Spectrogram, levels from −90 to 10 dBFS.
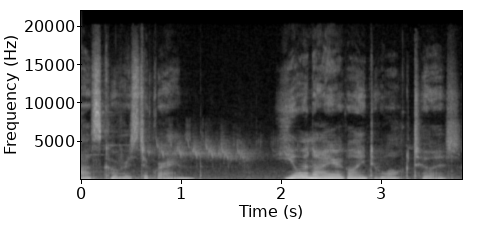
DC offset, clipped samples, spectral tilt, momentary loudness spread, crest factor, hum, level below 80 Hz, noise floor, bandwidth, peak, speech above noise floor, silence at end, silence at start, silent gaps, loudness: under 0.1%; under 0.1%; -4.5 dB/octave; 19 LU; 16 dB; none; -50 dBFS; -45 dBFS; 19.5 kHz; -8 dBFS; 21 dB; 0 s; 0 s; none; -25 LUFS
